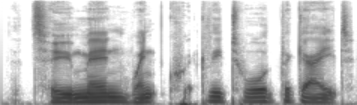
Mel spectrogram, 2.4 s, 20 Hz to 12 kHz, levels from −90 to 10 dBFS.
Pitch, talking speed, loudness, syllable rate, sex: 95 Hz, 200 wpm, -18 LUFS, 4.7 syllables/s, male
